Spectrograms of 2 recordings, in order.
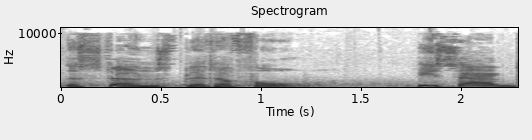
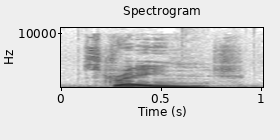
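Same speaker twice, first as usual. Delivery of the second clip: plain reading voice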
